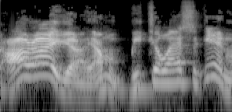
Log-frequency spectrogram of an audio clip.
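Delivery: high-pitched mock tough-guy threat; acting tough. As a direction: imitate a guy talking all tough. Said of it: "All tough and shit".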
